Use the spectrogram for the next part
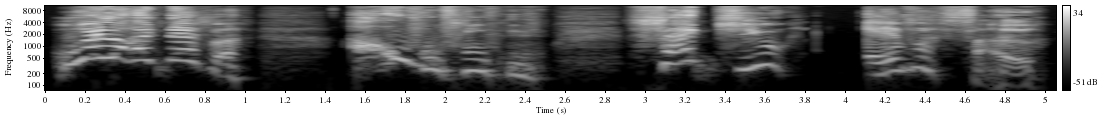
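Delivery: very high, thrilled woman's voice; ecstatic. A narrator's reading. Missus Bott thanks the young man, ecstatic. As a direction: gush with astonished gratitude.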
